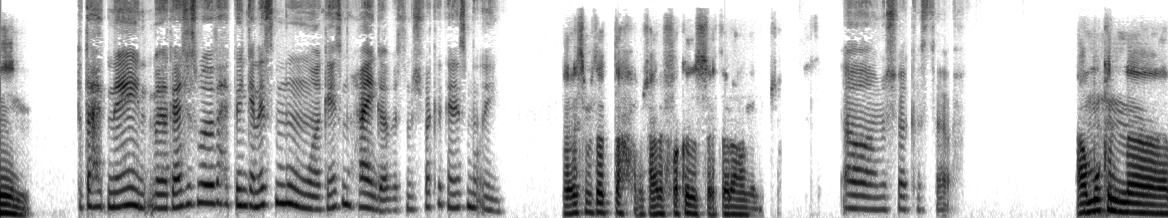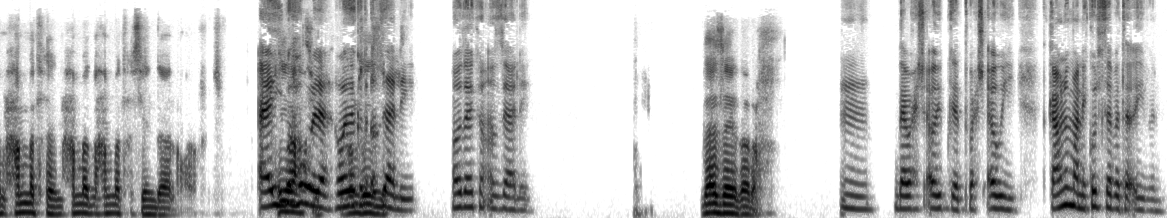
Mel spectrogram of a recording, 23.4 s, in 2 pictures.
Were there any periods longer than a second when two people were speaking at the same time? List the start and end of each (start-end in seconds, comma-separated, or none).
14.5-15.8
